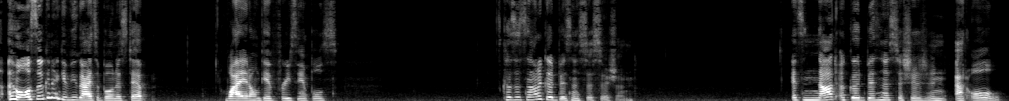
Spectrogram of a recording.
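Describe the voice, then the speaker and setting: A woman hosting a podcast, giving emphatic, repetitive business advice straight to her listeners, her voice slightly hoarse. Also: a little high, measured pace, long pauses, bright, forceful tone. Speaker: podcast host and network marketer. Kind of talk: motivational business talk on a live stream.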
